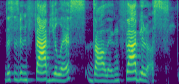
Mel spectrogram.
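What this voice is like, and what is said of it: Put-on posh bougie accent. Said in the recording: “What accent is that? ... it's giving ... Bouge, Bougie, bouge, if we will, Bougetta”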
